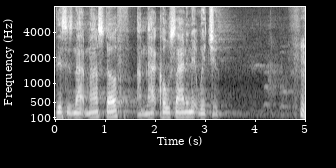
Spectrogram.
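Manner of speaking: unruffled, steady, calm, slow and deliberate delivery. Retelling what she said at dinner: imitating her calm voice. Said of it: "she looked at me with that calm voice".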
